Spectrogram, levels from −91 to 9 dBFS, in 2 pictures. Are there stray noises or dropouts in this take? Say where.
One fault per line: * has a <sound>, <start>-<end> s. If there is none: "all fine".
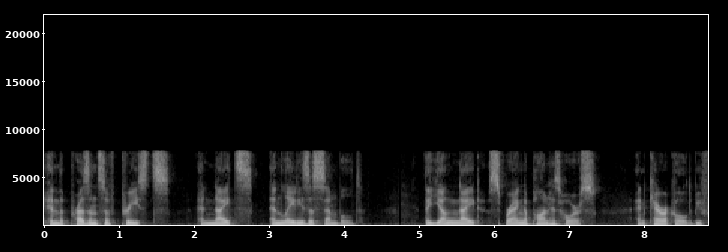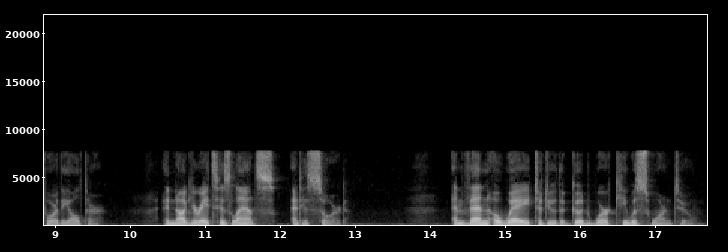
all fine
